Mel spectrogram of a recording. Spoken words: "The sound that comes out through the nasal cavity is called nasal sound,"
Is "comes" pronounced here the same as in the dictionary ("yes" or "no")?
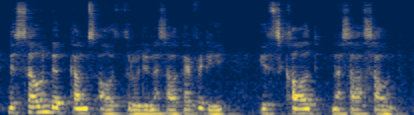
no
